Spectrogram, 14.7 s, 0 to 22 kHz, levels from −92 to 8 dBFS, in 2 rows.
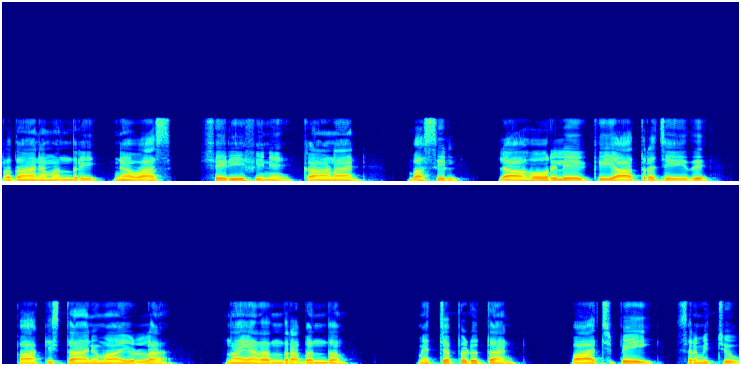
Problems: low volume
